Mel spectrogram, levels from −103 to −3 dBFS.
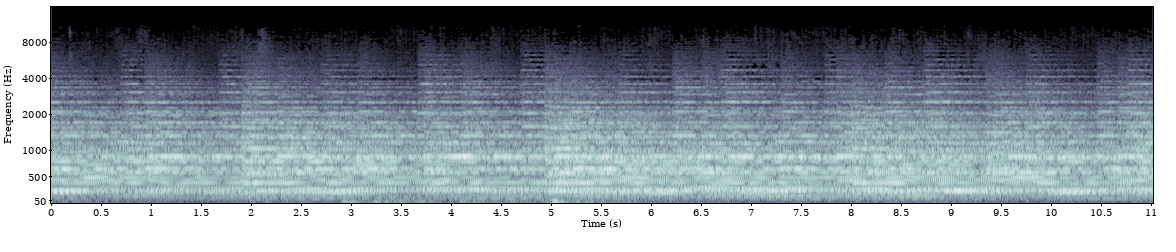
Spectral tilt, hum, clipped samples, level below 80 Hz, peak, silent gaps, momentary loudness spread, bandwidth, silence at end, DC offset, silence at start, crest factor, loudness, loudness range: -7.5 dB/octave; none; under 0.1%; -46 dBFS; -2 dBFS; none; 4 LU; 6.6 kHz; 0 s; under 0.1%; 0 s; 16 dB; -17 LUFS; 2 LU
